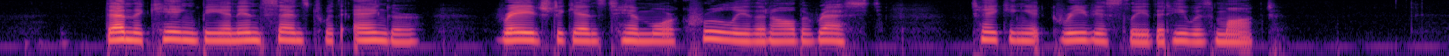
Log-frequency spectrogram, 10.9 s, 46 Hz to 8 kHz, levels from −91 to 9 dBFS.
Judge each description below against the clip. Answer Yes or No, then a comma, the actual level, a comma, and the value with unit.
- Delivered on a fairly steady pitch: Yes, narrow, 1.6 semitones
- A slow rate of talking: Yes, slow, 130 wpm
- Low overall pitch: No, high, 190 Hz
